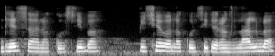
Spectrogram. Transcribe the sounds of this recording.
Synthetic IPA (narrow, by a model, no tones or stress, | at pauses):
ɖʱeːɾsaːɾakʊɾsiba | pit͡ʃʰɛʋalakʊɾsikeɾə̃ŋɡlaːlba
